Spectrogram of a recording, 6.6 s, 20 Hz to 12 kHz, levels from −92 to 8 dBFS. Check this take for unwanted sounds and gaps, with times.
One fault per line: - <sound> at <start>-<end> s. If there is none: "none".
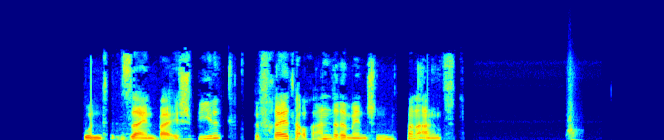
- whoosh at 5.7-5.8 s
